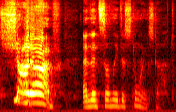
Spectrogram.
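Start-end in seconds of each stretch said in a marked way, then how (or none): 0.0-0.8 high, loud yell. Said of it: "so I just yelled".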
